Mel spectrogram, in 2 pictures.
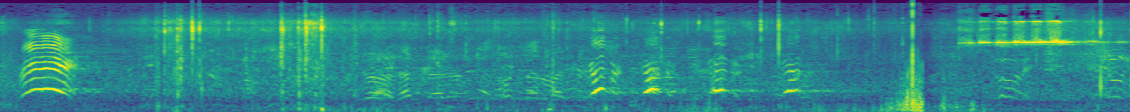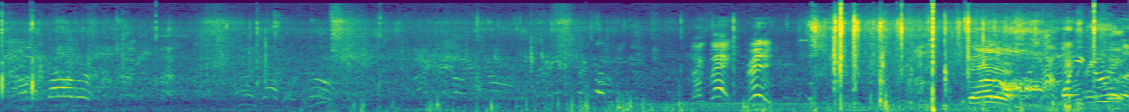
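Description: Men shout and call out outdoors across an open field.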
